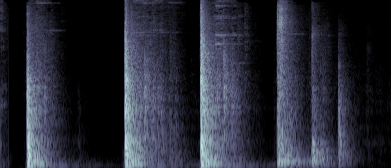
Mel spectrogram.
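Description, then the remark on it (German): Six sharp hammer blows flatten the ends of a paper clip on a wooden board laid on a desk, loud, with a few evenly spaced strikes followed by a quicker cluster of three. No one speaks. “man kann Büroklammern Enden mit einem Hammer platt schlagen”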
